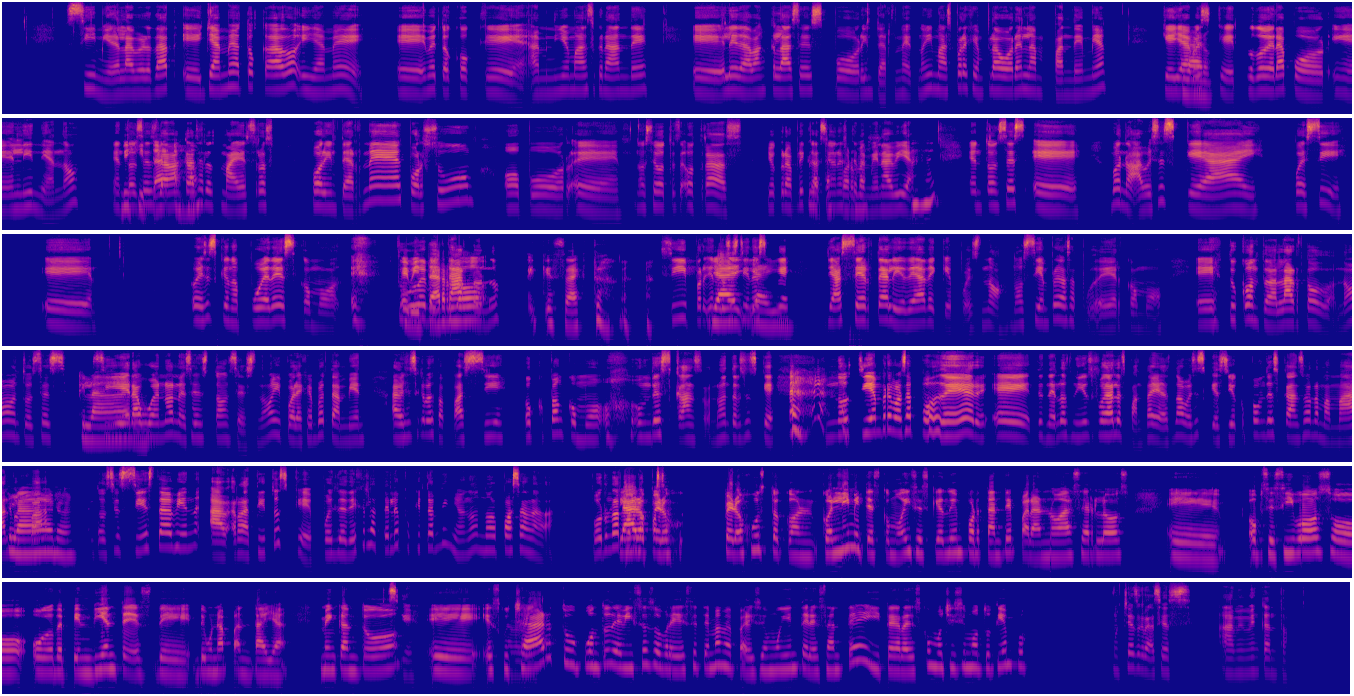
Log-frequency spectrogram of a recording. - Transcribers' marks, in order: tapping; chuckle; other background noise; chuckle; chuckle; laugh
- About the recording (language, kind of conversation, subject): Spanish, podcast, ¿Qué reglas tienen respecto al uso de pantallas en casa?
